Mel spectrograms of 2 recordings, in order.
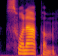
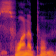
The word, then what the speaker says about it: Suvarnabhumi: But you're going to hear locals say Swanapum. Okay. Like they kind of drop that hard R sound. Swanapum.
